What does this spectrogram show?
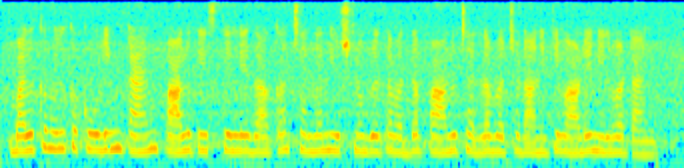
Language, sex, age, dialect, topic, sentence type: Telugu, female, 25-30, Telangana, agriculture, statement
